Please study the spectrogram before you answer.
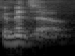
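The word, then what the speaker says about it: κομίζω: m this is pronounced comezo if i change the z sound to s i bet you'll get it commission what english would we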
